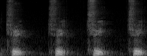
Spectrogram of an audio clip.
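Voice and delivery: チュリ as one quick "chree" syllable; short repeated "tree" bursts for チュリ, no vowel after the t; English "tri" sound. Shown as a demonstration. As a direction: say チュリ with t and r fused into "chr". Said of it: "ポイントはですね、 ティーアールワイのこう".

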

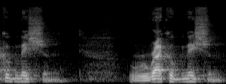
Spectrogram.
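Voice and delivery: recognition with strong REC and a barely touched o; English model pronunciation. Shown as a demonstration. Teacher showing how it should sound, recognition in English pronunciation. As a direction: hit the start of recognition, weaken the middle. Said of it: "こんな感じになります".

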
